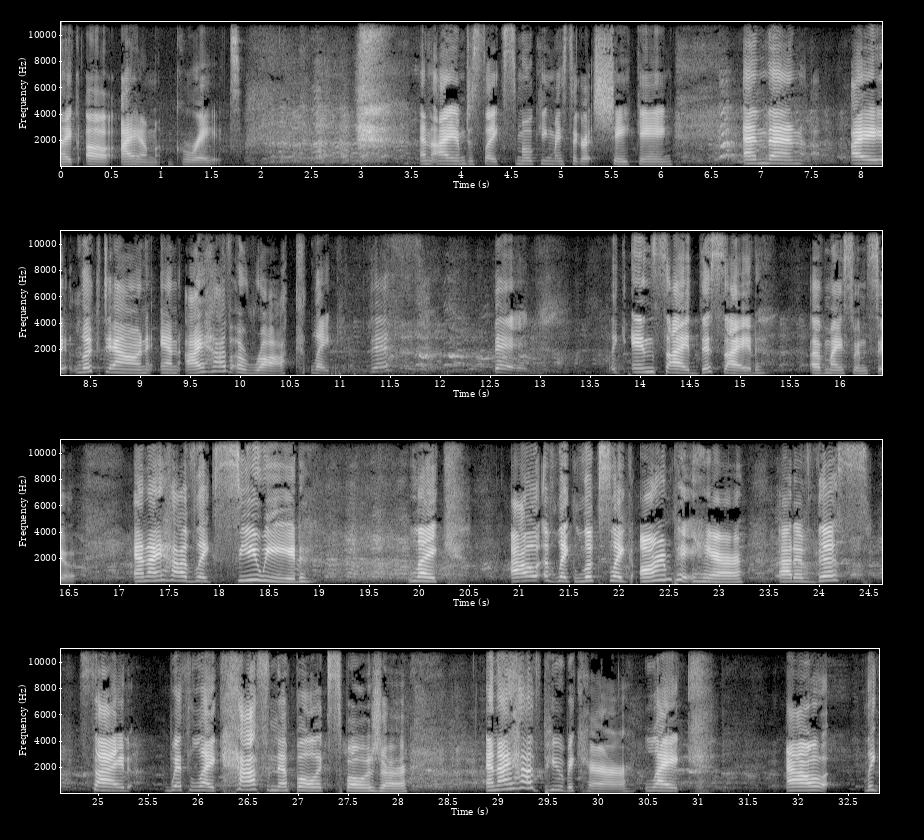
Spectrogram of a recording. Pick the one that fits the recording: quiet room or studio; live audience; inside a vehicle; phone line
live audience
